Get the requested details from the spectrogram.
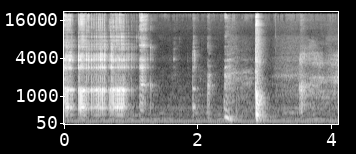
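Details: Person burping in a hotel bathroom: a loud, drawn-out croaking burp, then smaller gulping belches.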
